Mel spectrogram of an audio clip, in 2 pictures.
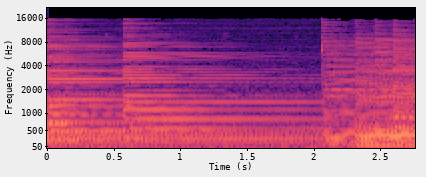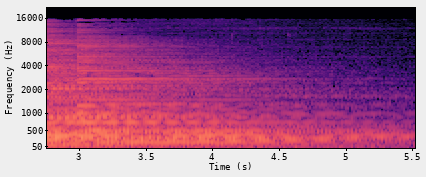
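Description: Harpsichord playing the closing cadence: two chords, then about two seconds in a final spread chord whose notes sound one after another, ringing and slowly fading away.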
